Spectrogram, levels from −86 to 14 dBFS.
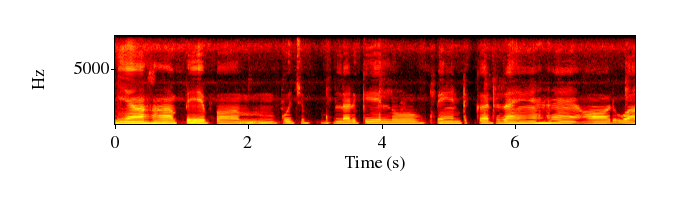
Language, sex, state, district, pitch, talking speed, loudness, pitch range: Hindi, male, Bihar, West Champaran, 150 Hz, 90 wpm, -19 LUFS, 150-160 Hz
